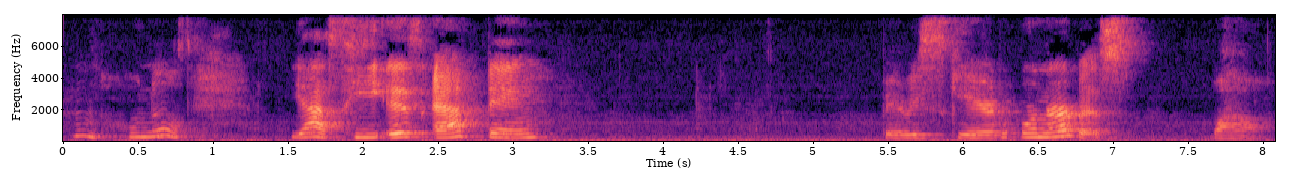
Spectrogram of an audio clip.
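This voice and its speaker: A woman teaching young children in a read-aloud lesson, encouraging and expressive, asking questions and confirming answers. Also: sits high, drawn-out words, pauses often. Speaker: elementary school teacher. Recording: echoey room with background noise.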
